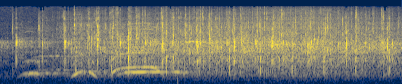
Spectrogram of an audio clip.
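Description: Large audience applauding, the clapping swelling over the first second and easing toward the end, with a few short pitched calls from the crowd in the first two seconds.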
